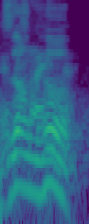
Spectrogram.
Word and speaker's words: Zheng He: You're not talking about Zheng He. Zheng He. Alam mo, ang hirap ng pronunciation. Zheng He. Yeah. Admiral. Zheng He. Zheng He. Yeah, ganun ang pronunciation.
